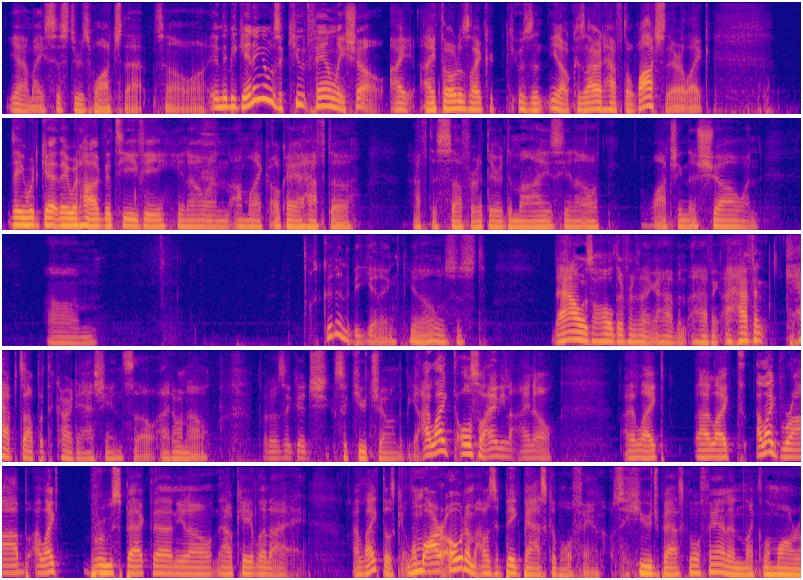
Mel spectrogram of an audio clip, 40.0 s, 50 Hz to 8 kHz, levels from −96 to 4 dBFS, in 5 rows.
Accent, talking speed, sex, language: American, 235 wpm, male, English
